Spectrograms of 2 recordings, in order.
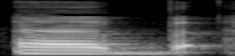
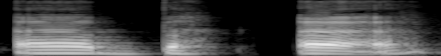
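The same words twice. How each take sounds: First: Tub ending cleanly on the B, no vowel after; correct tub. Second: Tub with an added uh after the B, tub-uh; wrong tub. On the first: Teacher demonstrating the right way to say tub. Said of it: "that's what it should be like". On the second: Teacher showing the extra sound in tub-uh. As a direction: tack an uh onto tub. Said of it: "otherwise the sound would be". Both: Shown as a demonstration.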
